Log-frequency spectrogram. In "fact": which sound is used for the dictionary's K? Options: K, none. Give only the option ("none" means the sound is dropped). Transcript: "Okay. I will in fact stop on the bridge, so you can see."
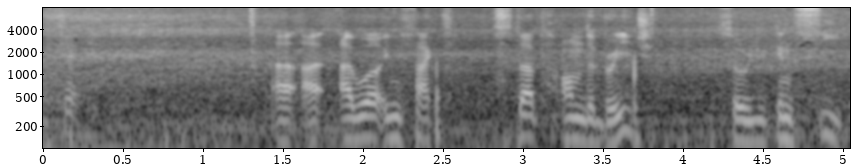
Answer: K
